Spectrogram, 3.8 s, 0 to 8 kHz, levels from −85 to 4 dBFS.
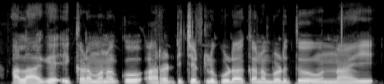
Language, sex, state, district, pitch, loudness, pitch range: Telugu, male, Telangana, Hyderabad, 135 Hz, -14 LUFS, 120-145 Hz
